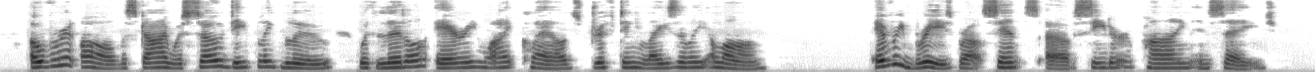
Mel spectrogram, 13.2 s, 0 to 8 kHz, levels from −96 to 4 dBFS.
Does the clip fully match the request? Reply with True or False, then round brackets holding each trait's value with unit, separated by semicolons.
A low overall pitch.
False (200 Hz)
